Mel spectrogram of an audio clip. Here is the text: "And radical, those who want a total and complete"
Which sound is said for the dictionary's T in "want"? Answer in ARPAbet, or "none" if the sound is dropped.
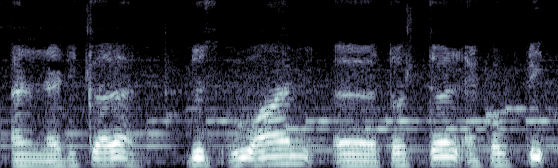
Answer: none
